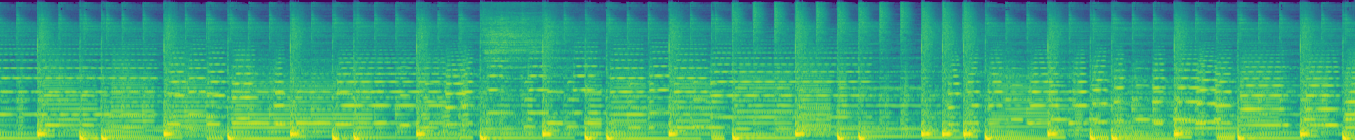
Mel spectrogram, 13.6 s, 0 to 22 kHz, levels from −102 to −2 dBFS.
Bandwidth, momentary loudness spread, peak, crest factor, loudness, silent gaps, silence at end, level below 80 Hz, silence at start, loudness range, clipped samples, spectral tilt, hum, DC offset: over 20 kHz; 3 LU; 0 dBFS; 10 dB; -10 LUFS; none; 0 s; -16 dBFS; 0 s; 1 LU; 0.8%; -4.5 dB/octave; none; 0.9%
